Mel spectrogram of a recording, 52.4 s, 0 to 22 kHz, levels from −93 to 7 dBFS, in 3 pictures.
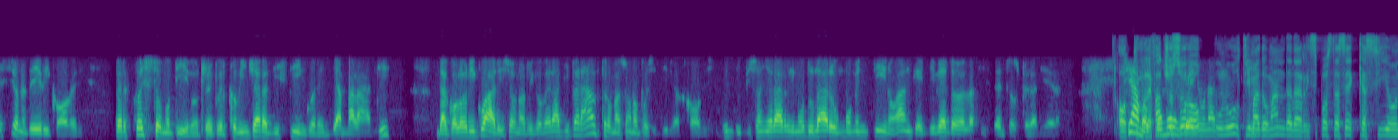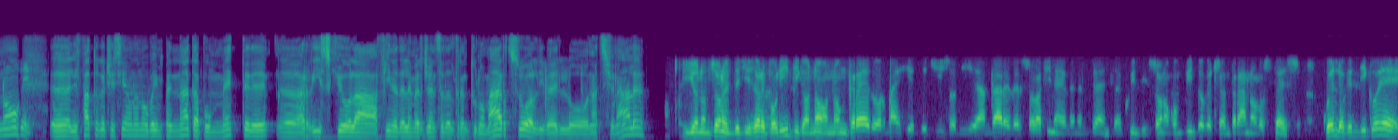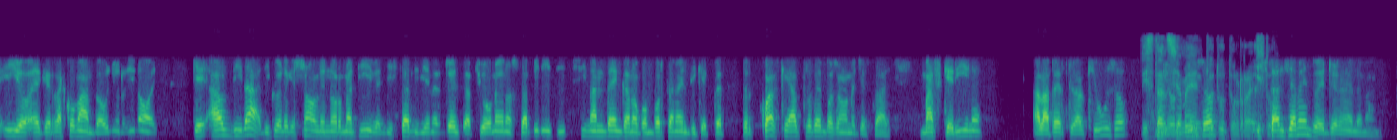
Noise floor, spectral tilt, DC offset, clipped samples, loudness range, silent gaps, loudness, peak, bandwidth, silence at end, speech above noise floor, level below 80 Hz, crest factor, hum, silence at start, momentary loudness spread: -79 dBFS; -4.5 dB/octave; under 0.1%; under 0.1%; 5 LU; none; -25 LUFS; -2 dBFS; 8.2 kHz; 0.3 s; 54 dB; -80 dBFS; 22 dB; none; 0 s; 13 LU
